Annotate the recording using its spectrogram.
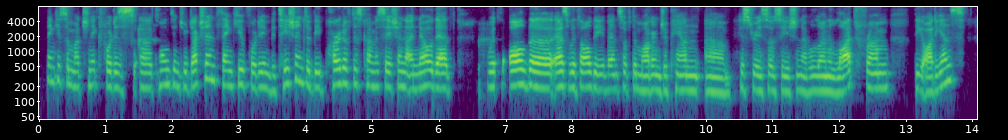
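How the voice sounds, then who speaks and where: Her German accent and dark, mellow tone come through as a woman speaks at a moderate pace with ordinary pitch variation. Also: medium pitch for a woman. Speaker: professor and journal editor. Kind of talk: panel talk. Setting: video call.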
